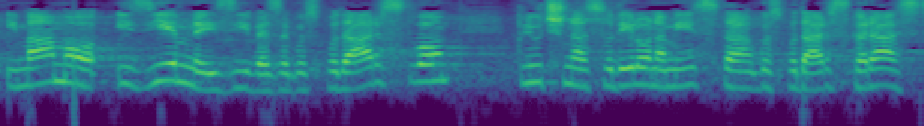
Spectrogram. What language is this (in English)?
Slovenian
